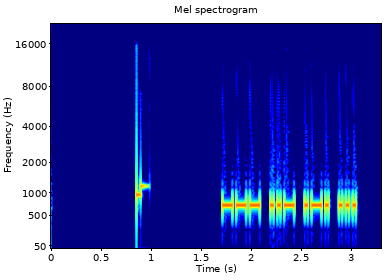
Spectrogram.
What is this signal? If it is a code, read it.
Morse code, heard as a keyed tone, about 36 wpm, 700 Hz. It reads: OURS
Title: Sentences from Top 1000 Words - Review Part 5 - New Word Drill - 35wpm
